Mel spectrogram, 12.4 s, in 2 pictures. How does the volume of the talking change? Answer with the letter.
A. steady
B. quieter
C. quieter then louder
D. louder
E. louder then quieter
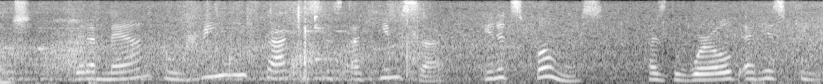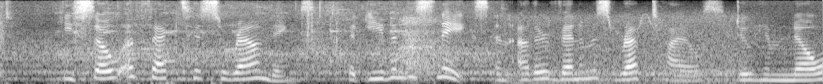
A.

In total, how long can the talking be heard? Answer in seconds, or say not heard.
12 s.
